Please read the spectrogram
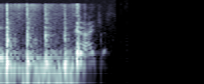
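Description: A rubber stamp on a clear acrylic block tapped several times in quick succession onto an ink pad. The taps stop and the sound cuts off suddenly to dead silence about a second in.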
